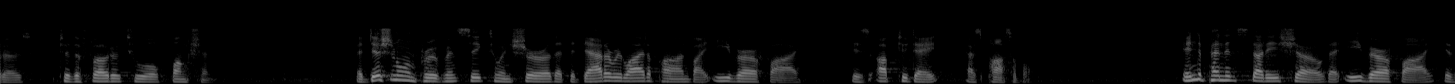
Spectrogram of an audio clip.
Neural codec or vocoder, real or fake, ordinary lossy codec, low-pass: none; real; AAC, 32 kbps; 5.4 kHz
